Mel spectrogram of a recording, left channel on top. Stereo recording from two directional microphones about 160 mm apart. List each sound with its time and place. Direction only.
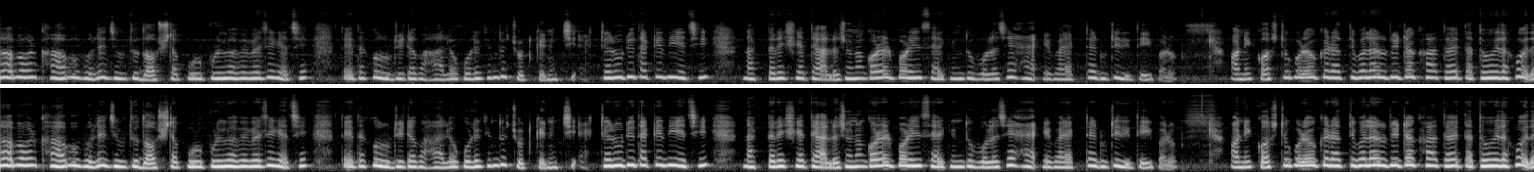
0.0 s speech: 30° right (ahead or behind)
